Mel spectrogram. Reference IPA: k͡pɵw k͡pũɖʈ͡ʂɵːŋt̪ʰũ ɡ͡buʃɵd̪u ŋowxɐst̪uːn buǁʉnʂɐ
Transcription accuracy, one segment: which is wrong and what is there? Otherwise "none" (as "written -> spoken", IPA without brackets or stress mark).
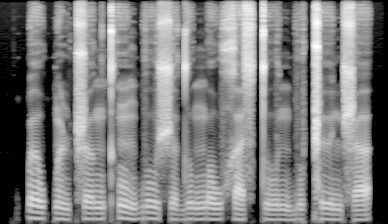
none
